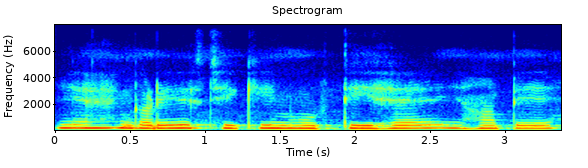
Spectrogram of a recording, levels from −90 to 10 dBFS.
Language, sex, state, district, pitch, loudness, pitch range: Hindi, female, Haryana, Charkhi Dadri, 220 Hz, -12 LUFS, 210-230 Hz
